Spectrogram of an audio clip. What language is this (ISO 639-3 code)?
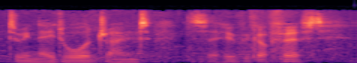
cym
